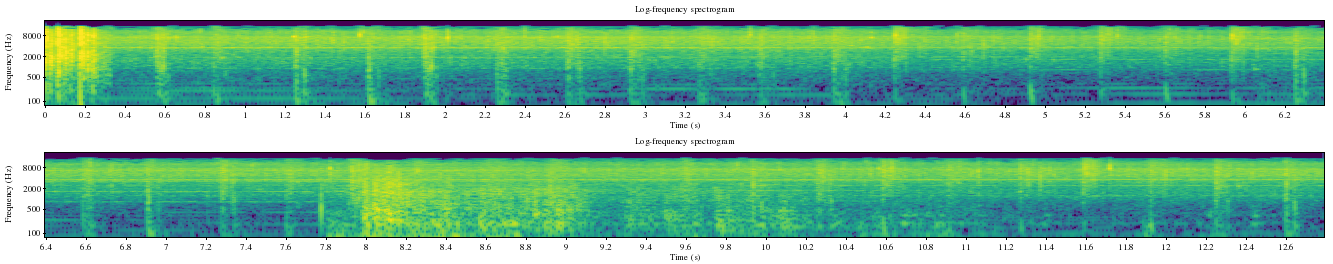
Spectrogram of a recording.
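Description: Footsteps run quickly over leaves and ground.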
